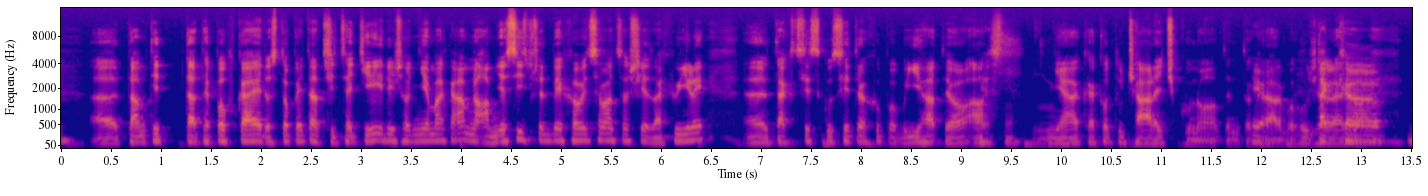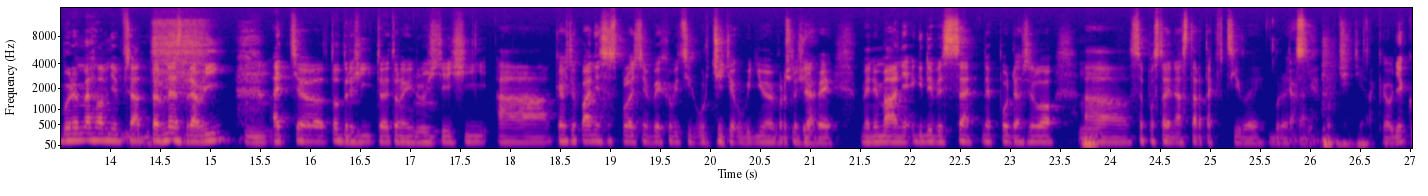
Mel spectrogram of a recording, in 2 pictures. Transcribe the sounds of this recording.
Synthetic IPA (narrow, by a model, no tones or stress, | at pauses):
t̪amt̪ɪt̪at̪ɛpofkajɛdo̞st̪o̞pjɛt̪at̪r̥ɪt͡sɛcɪɡdɪʃɦo̞d̪ɲɛmakaːmnoʔamɲɛsiːt͡spr̥ɛd̪̚bjɛxo̞vɪt͡sɛmat͡so̞ʃjɛzaxviːlɪ | t̪akxt͡sɪskusɪt̪̚ːɾo̞xupɾo̞biːɦat̪jo̞ːʔa̰jasɲɛɲɛakjako̞t̪ut͡ʃaːɾɛt͡ʃkuno̞̰t̪ɛnt̪okɾa̰ːd̪bo̞ɦuʒɛt̪aljakobudɛmɛɦlavɲɛpr̝̥aːt̪̚pɛvnɛːzd̪ɾaviːʔact̪o̞d̪r̩ʒiːt̪ojɛt̪o̞nɛjduːlɛʒɪcɛjʃiːʔakaʒdo̞paːd̪ɲɛsɛspolɛt͡ʃɲɛvɛjxovɪt͡siːxuɾt͡ʃɪcɛʔuvɪɟiːmɛppɾo̞t̪oʒɛvɪ | mɪnɪmaːlɲɛʔɪɡdɪbɪsɛnɛpo̞dar̝ɪlo̞ | sɛpost̪avɪt̪nast̪aɾt̪ːakft͡siːlɪbudɛj̪ɛsɛuɾt͡ʃɪ̥cɛakjoɛk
